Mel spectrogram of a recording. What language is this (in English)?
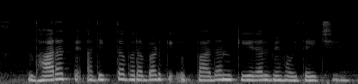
Maithili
